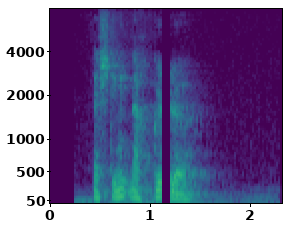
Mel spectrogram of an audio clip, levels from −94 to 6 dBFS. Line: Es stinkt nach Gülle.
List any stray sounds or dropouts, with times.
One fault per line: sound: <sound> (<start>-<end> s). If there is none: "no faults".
sound: dropout (1.1-1.2 s)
